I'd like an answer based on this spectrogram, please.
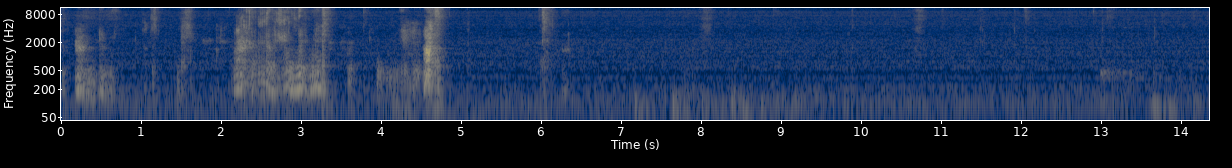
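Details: Maltese in a multi-dog household with dogs named Yeppi, Dal and Byeol, one of them the lowest-ranked; low rumbling growls come in uneven bursts through the first five seconds, then only quiet room noise.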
